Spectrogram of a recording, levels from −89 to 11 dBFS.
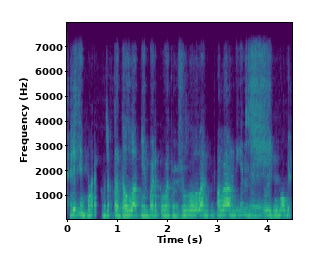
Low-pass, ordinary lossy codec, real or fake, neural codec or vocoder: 7.2 kHz; none; fake; codec, 32 kHz, 1.9 kbps, SNAC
